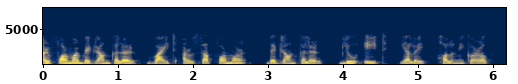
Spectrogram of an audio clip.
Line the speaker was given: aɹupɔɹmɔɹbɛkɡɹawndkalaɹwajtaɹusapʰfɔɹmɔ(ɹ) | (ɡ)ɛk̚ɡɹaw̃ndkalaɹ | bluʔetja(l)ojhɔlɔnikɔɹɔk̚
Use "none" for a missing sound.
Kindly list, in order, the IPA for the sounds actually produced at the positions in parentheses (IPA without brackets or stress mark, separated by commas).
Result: ɹ, b, l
